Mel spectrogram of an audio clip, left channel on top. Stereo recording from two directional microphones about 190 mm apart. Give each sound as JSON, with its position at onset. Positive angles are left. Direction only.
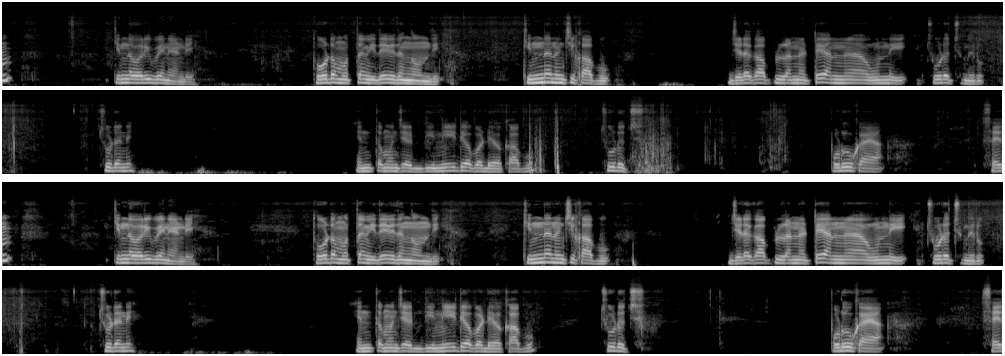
{"t": 0.0, "sound": "dog", "side_deg": 25}
{"t": 1.1, "sound": "speech", "side_deg": 20}
{"t": 3.1, "sound": "speech", "side_deg": 30}
{"t": 7.3, "sound": "speech", "side_deg": 20}
{"t": 10.9, "sound": "speech", "side_deg": 10}
{"t": 13.5, "sound": "speech", "side_deg": 5}
{"t": 18.3, "sound": "speech", "side_deg": 0}
{"t": 19.8, "sound": "speech", "side_deg": 15}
